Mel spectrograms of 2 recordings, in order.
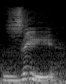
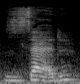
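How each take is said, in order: First: The letter is named the American way. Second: The letter is named the Australian way. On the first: "The letter Z in the alphabet in America would be pronounced as Z" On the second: "In Australia, the letter Z is pronounced as Z"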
